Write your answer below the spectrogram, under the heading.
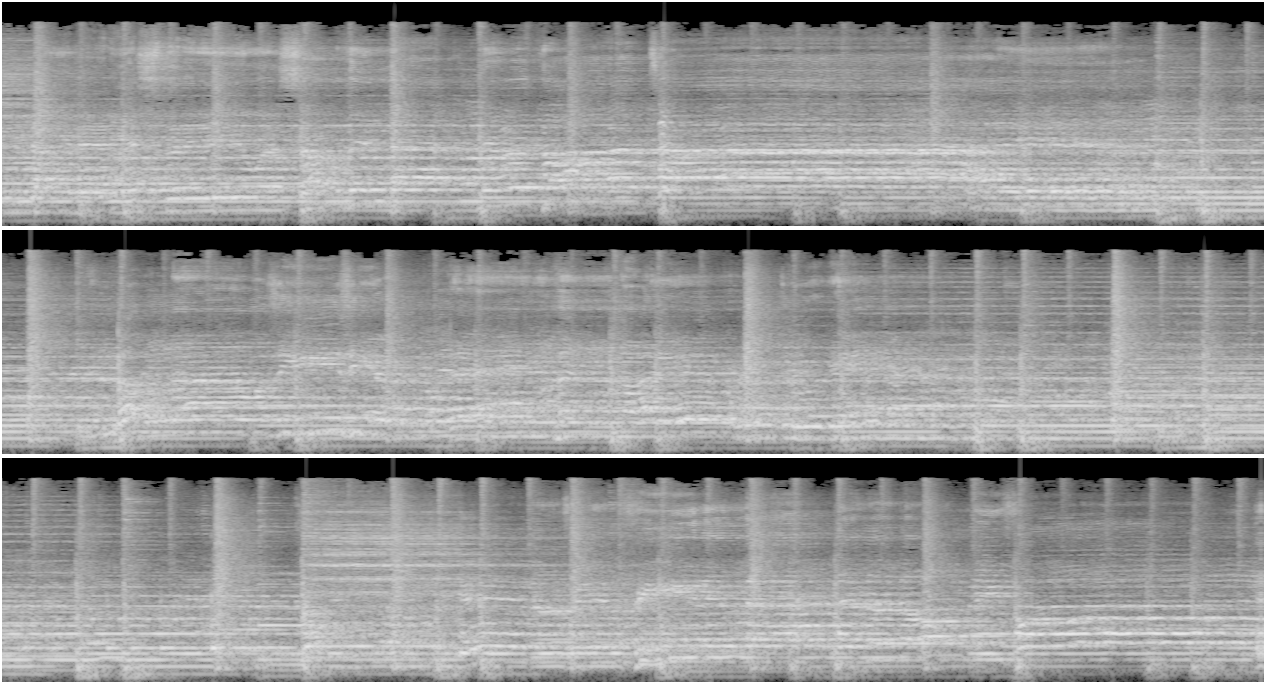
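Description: Live band playing a song: a man singing lead into a handheld microphone over acoustic guitars, electric bass, keyboard and drums.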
